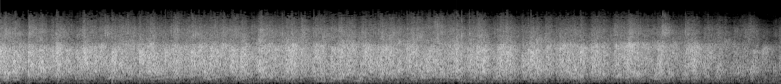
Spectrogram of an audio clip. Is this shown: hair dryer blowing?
no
